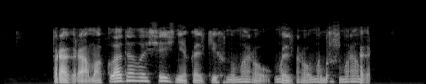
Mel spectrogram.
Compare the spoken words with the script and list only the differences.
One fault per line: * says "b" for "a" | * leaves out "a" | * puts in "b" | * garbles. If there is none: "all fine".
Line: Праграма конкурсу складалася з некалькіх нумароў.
* leaves out "конкурсу"
* garbles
